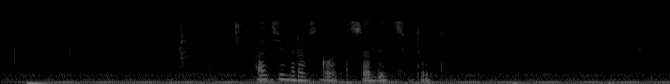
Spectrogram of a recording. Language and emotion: Russian, sad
